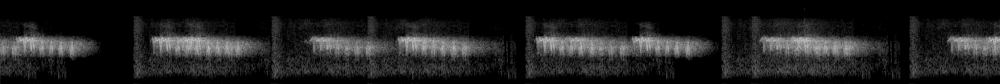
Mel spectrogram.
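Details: Long-tailed tit calling repeatedly, about seven short, grating rattles in ten seconds, each under a second long, broken by brief quiet gaps and crisp clicks.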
